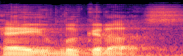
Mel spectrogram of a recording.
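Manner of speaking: ordinary talk, nothing marked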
